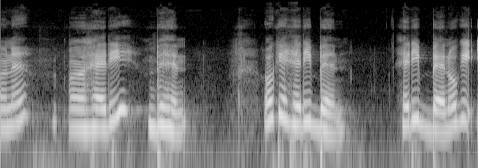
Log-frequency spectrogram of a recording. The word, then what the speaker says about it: Behn: Okay, Harry बेन। Okay, ई silent हो सकता है उसमें, इसलिए हैरी बेन।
